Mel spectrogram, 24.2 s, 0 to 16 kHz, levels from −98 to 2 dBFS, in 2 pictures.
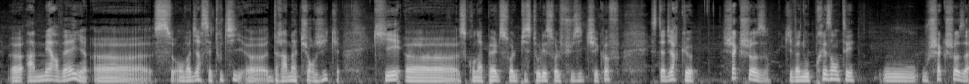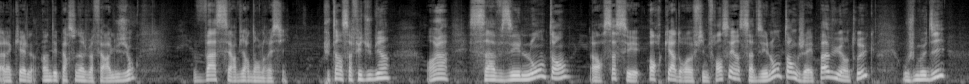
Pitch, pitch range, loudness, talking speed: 120 Hz, 110-150 Hz, -25 LUFS, 200 wpm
